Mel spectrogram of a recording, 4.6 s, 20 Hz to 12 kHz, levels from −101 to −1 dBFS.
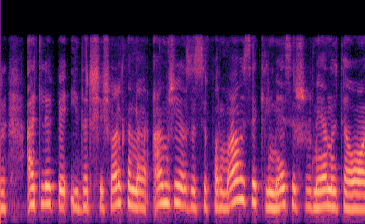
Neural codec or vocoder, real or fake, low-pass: none; real; 7.2 kHz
